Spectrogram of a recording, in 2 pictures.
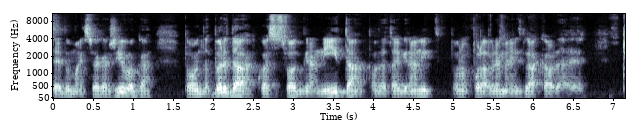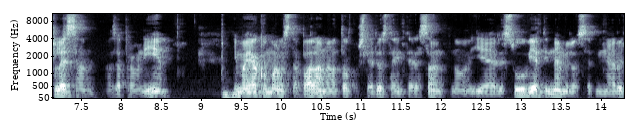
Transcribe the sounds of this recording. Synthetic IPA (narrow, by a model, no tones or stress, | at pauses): ed̪umaisʋe̞ɡaʒiːʋo̞ɡapao̞nd̪abr̩d̪ako̞jasu̥sʋaod̪ɡɾaniːt̪apao̞nd̪at̪aːjɡɾanit̪o̞nopolaʋɾe̞menaizɡled̪akao̞d̪aje | kle̞sanazapɾaʋo̞nije | imajaːko̞malo̞st̪abalˠanat̪o̞kʃt̪oje̞d̪o̞st̪aint̪eɾesant̪no̞̰jeɾsuuːʋje̞t̪inemilo̞sed̪ninaːɾo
